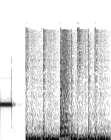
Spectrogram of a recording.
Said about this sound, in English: Hello. Please leave a message after the tone.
